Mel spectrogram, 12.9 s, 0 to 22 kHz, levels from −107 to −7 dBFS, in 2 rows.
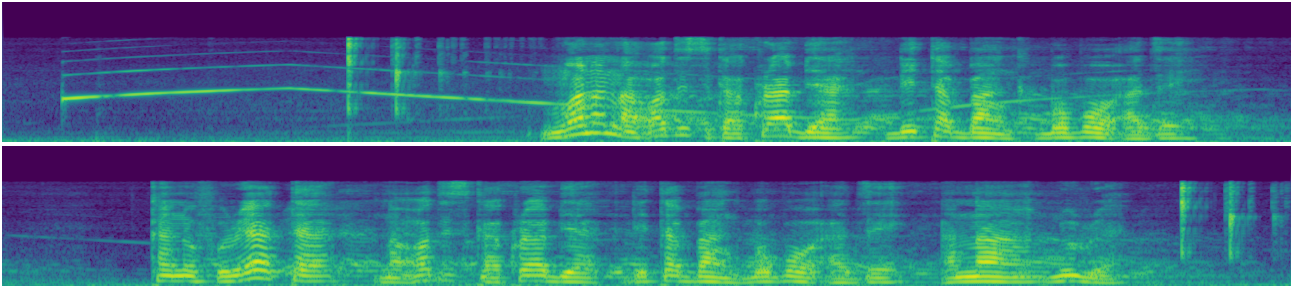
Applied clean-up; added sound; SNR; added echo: none; Motor vehicle (road) / Siren; 14 dB; reverberation time 1.1 s.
